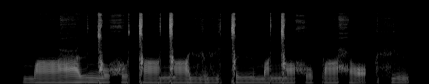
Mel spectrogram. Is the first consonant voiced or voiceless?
voiced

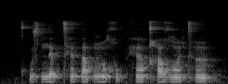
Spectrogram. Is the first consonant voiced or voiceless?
voiceless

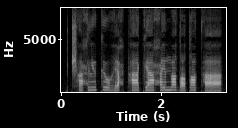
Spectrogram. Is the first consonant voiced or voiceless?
voiceless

